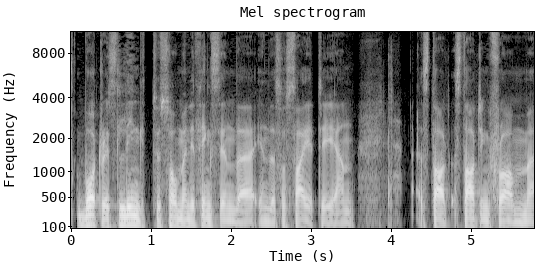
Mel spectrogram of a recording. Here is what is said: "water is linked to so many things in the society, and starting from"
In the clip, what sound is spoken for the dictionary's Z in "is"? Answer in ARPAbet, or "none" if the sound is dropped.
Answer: S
